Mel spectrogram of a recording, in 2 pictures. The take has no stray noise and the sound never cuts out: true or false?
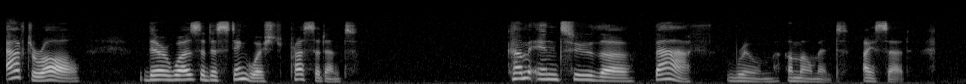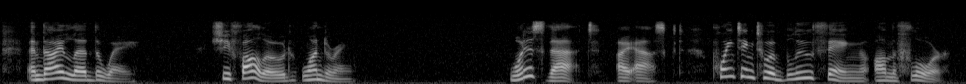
true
